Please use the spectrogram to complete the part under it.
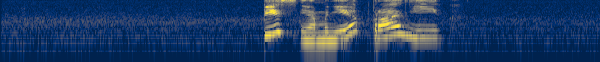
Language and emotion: Russian, positive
